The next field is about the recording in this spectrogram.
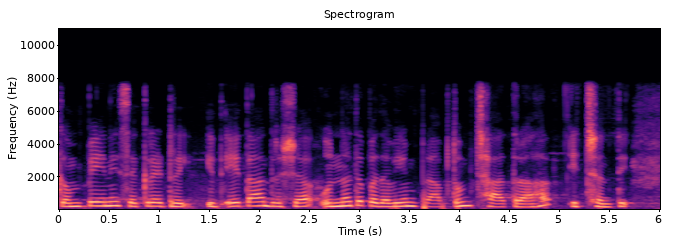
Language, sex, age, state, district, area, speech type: Sanskrit, female, 18-30, Karnataka, Udupi, urban, spontaneous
